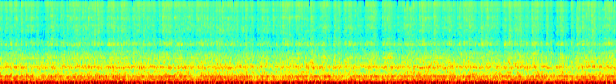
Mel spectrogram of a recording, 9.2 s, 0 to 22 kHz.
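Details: Car "Fancy" after a 6.2 LS swap replacing a 406 SBC with an out-of-balance Scat crank: deep, steady V8 idle with an even, solid beat and no misses or stumbles.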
